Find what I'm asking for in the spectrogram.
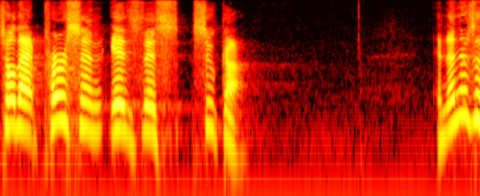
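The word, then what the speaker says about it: psyche (ψυχή): It's pronounced psyche. We sometimes pronounce it psyche.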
